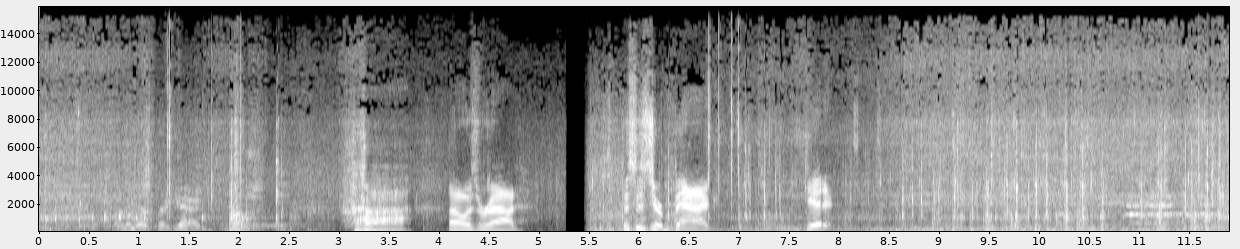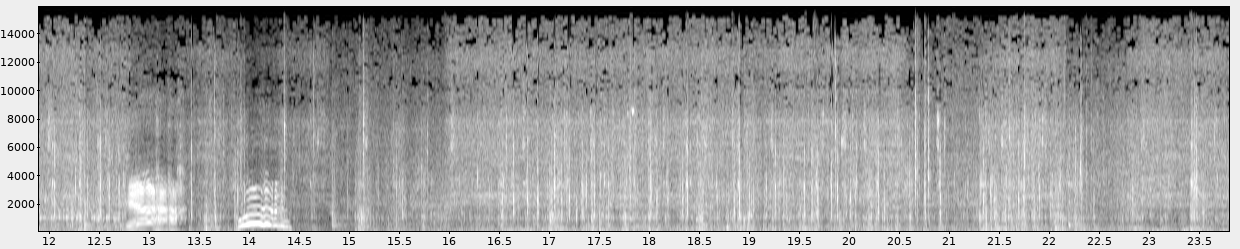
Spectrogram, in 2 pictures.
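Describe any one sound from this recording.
A mountain bike rattles over roots and rocks.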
